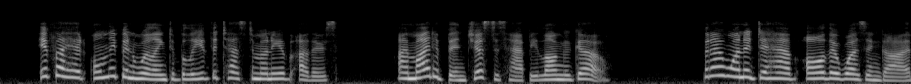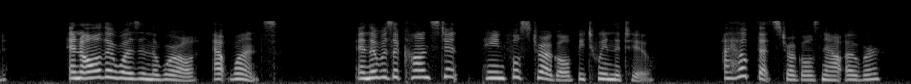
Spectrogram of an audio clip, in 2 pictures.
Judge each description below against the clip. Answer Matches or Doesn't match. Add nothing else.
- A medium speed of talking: Matches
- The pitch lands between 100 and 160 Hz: Doesn't match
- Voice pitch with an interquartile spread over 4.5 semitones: Matches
